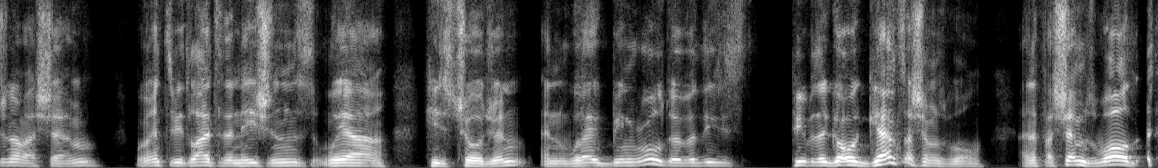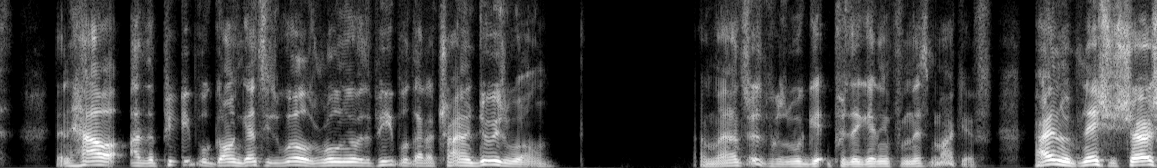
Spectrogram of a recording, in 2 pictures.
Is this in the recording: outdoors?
no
